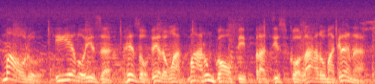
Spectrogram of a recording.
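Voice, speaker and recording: Loud backing music, male TV announcer, Brazilian accent, animated intonation, dramatic scripted soap trailer. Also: mid-range voice, measured pace. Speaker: TV promo announcer. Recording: loud music under 1990s TV promo.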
